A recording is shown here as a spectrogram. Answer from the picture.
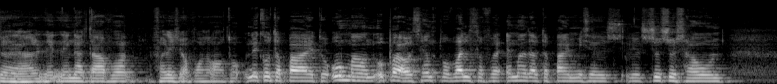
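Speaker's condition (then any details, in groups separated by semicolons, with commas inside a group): Down syndrome; developmental delay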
